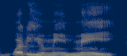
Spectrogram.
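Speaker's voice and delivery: high-pitched retold protest; mock indignant disbelief. Gin blamed for the sunken boat, mock indignant.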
